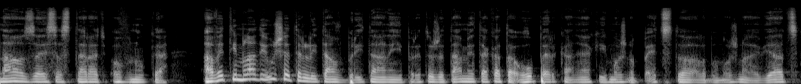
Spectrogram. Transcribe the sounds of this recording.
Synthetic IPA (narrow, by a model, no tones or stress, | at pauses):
naɔzajsast̪aɾaɟɔʋnukɛ | ʔaʋɛt̪iːmlad̪iːuʃɛt̪ɾilit̪amvbɾit̪aːniipɾɛt̪ɔʒɛt̪amjɛt̪akaːt̪a̰ːʔɔpɛɾkaɲɛakiːɣmɔʒnɔpɛcst̪ɔalɛbɔmɔʒnɔajʋɪat͡s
